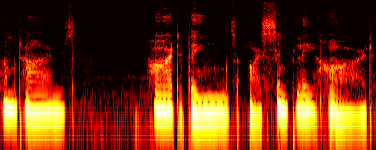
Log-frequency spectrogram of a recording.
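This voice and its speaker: A woman gently guiding a scripted sleep meditation in a soothing, breathy whisper, unhurried throughout. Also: low voice, fairly even intonation, no room sound, lo-fi sound. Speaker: meditation guide.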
